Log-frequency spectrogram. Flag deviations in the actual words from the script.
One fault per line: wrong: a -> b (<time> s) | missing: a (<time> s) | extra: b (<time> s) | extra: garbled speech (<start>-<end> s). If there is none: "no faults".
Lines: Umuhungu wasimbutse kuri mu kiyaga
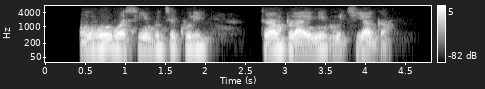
extra: trampoline (2.7 s)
